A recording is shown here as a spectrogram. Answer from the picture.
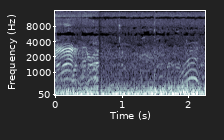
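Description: Wind buffeting an outdoor microphone, a steady low rumble, with faint shouts of players on the field in the first moment.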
